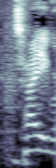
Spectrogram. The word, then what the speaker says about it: Tay: Tay rhymes with hay, which is highly flammable when dry, therefore it's easy to burn.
